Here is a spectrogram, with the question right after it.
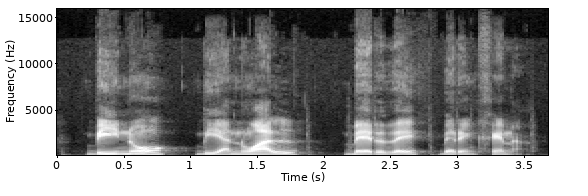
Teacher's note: En español, la v y la b son prácticamente idénticas.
